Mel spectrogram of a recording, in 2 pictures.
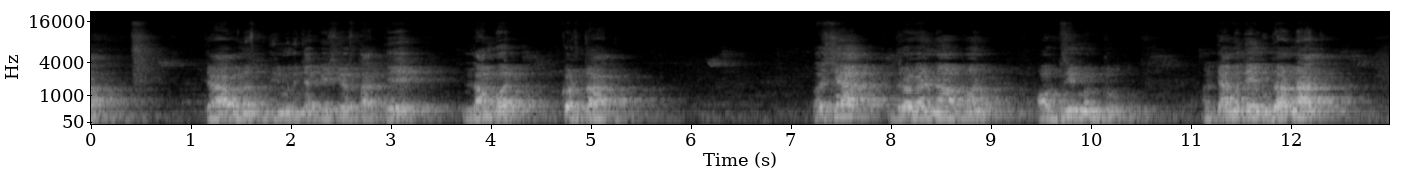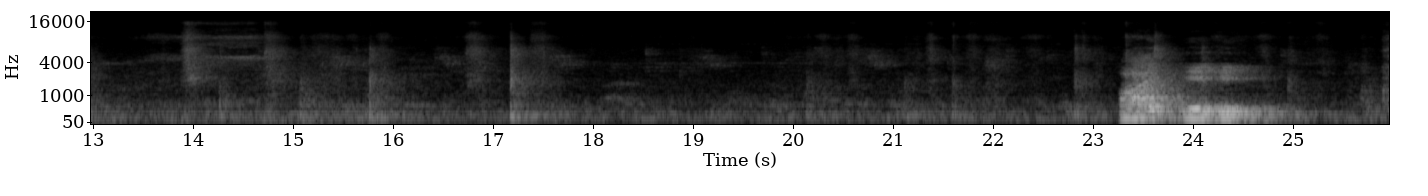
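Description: A man lectures nearby, speaking clearly with animation.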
